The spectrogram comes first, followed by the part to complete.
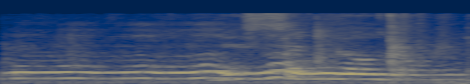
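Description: A child's voice holding a sung or hummed note, steady for about a second, then wavering up and down and settling slightly lower.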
